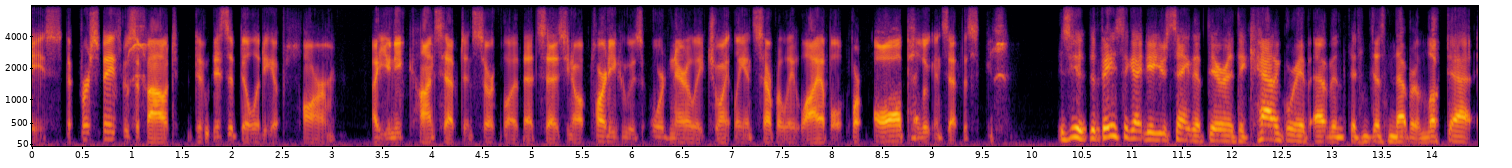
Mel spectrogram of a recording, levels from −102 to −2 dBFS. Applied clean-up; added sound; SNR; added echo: neural diffusion model UNIVERSE++.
